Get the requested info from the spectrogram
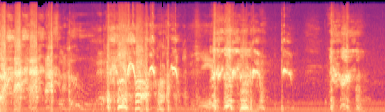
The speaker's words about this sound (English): y'all niggas coughing as hell.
